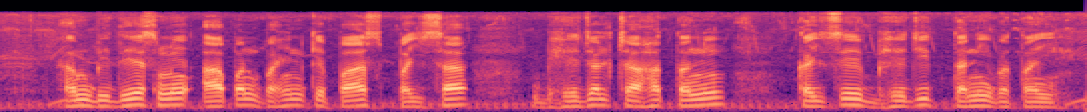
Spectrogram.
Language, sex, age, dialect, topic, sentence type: Bhojpuri, male, 31-35, Southern / Standard, banking, question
